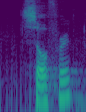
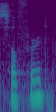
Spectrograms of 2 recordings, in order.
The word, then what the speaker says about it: Salford: Salford? Salfred? Yeah. You guys say it a little differently. I read it and I'm like, is that what they're saying? – Pronounced like an O.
